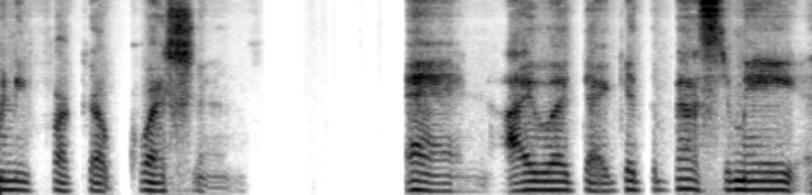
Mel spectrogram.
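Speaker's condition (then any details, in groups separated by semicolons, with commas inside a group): Brain injury; brain surgery; after brain surgery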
